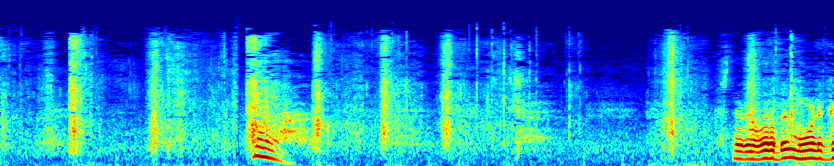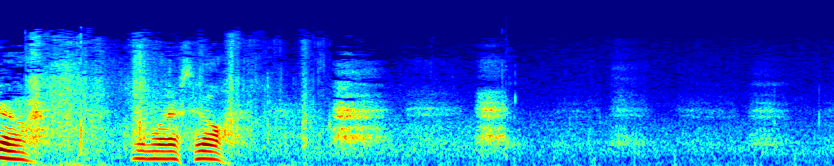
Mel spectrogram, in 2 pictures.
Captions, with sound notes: *tired sigh* Still got a little more to go. One last hill.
